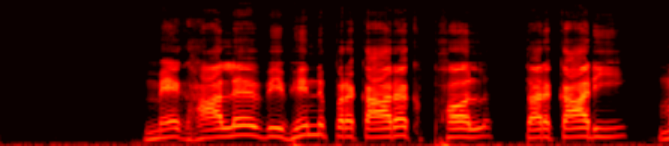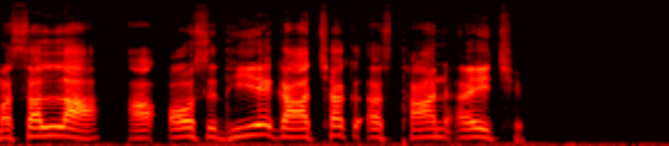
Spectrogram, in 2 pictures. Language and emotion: Maithili, neutral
